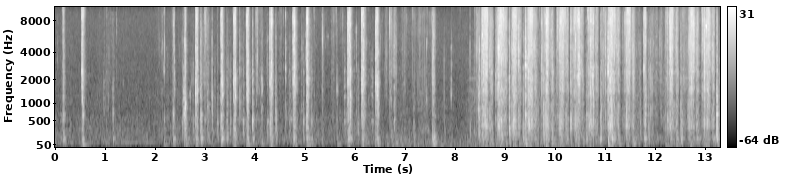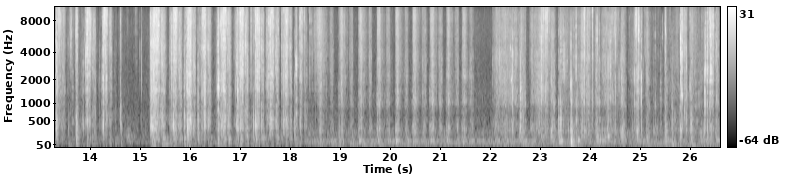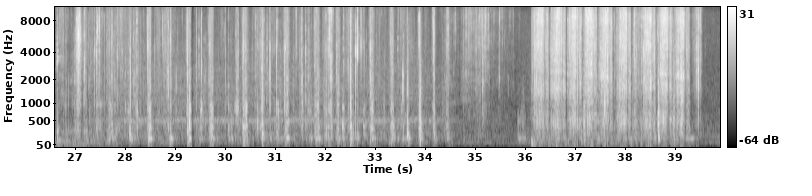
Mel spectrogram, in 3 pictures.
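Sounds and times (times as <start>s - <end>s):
slime squeezed crackling: 22.1s - 39.6s.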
